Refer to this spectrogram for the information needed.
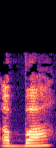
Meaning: father, dad
- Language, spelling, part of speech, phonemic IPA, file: Punjabi, ਅੱਬਾ, noun, /əbː.ɑː/, Pa-ਅੱਬਾ.ogg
